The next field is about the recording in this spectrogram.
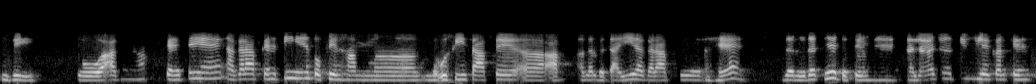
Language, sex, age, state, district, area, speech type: Hindi, female, 30-45, Uttar Pradesh, Sitapur, rural, conversation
